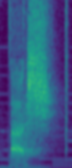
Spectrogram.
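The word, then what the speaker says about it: Æ: The name of the boy is X-A-E. Like an A-E, which is one letter. Yeah, which is one letter, but it's pronounced as Ash.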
